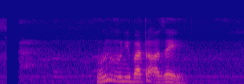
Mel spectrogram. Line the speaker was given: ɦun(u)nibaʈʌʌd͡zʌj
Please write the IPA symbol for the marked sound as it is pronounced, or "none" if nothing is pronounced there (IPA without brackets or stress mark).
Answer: u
